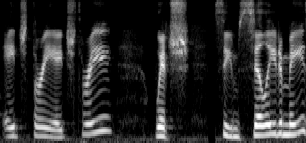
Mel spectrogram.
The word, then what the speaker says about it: h3h3: and get me on he he which I've now been told is not how you pronounce the name of the the podcast you call it h3h3 which seems silly to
